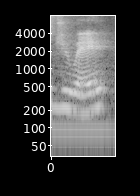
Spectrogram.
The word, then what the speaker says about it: Jouer: This is a Jouer one?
